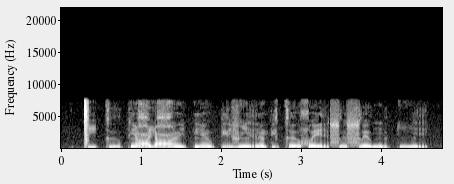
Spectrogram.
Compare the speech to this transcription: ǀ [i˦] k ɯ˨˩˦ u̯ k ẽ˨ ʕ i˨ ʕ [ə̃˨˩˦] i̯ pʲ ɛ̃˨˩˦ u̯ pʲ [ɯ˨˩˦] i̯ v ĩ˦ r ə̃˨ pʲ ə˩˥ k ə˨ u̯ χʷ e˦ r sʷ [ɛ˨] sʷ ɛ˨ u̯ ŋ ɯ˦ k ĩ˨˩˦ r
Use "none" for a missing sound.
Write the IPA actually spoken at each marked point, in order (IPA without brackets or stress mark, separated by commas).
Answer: i˦, ə̃˨˩˦, ɯ˦, ɛ˨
